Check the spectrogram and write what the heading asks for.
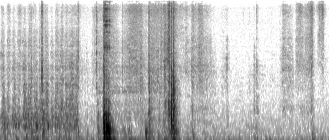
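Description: A glue bottle's nozzle rubbing faintly along a cardstock tab, then handling noise as the red cardstock box side is folded up and pressed into place: a loud rustling knock about two seconds in and a second, softer one about a second later.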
